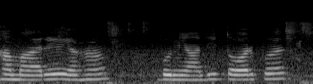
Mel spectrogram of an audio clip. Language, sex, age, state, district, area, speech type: Urdu, female, 18-30, Bihar, Gaya, urban, spontaneous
